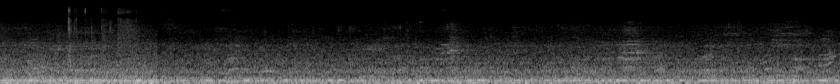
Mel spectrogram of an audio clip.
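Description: Outdoor restaurant ambience: indistinct chatter of diners and staff over a steady low hum.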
